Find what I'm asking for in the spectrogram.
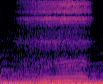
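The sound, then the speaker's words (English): A big man snoring: a loud, rough, rasping snore with a low droning tone that continues unbroken throughout. “seconds later, his snoring returned.”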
